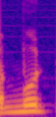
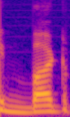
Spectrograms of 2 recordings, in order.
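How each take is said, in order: First: बुट with an "oo" vowel, as in "put"; गलत उच्चारण. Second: बट with a short "a", as in English "but"; सही उच्चारण. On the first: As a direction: misread but as बुट, sounding the u. (बुट में उ की ध्वनि) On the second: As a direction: say बट to rhyme with "cut". (बट में छोटा अ, उ नहीं) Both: Shown as a demonstration. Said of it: "बुट नहीं".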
